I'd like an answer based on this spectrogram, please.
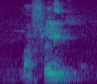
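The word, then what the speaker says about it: מפליא: The Aleph is silent at the end of Mafli. Mafli.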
